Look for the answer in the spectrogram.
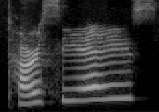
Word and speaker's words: tarsiers: Tarsiers? – Yeah.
